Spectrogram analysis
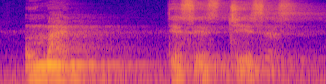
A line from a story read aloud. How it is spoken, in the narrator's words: As a joke, the workman whispered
